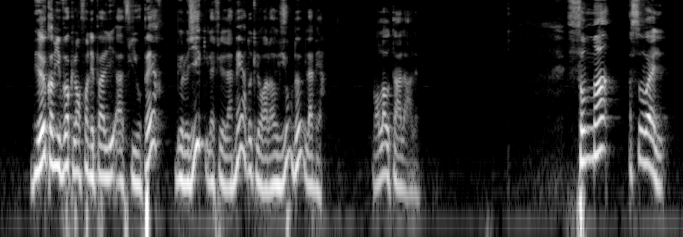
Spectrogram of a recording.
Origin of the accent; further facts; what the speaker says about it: Martinique; je suis martiniquais, et depuis avant l'islam, il y a chez nous des histoires qui touchent à ce genre de choses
